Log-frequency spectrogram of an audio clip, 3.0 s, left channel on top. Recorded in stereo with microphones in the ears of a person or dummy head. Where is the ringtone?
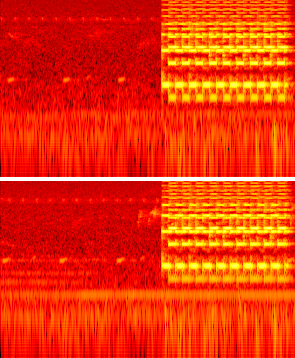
5° left (ahead or behind), 0.5 m.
